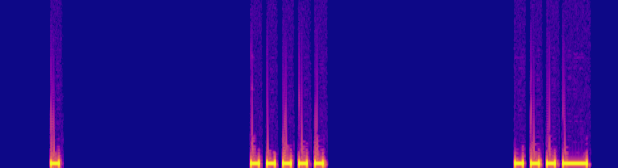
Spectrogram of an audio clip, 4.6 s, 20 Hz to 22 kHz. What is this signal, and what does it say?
Morse code, heard as a keyed tone, about 20 wpm, spaced as for 5 wpm, 700 Hz. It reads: E5V
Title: USA Call Signs - 4 Characters - 8x Character Spacing - 20wpm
